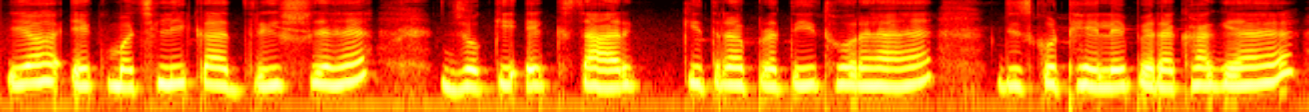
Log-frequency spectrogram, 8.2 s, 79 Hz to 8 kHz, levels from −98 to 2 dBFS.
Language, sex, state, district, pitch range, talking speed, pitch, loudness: Hindi, female, Jharkhand, Garhwa, 235-260 Hz, 155 wpm, 245 Hz, -14 LUFS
